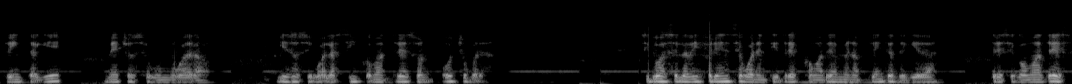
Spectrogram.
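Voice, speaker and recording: Gravelly-voiced man teaching physics patiently. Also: on the low side, narrow, tinny audio. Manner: patient, repeats steps, asks "¿ves?" and "¿cierto?". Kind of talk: step-by-step lesson.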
